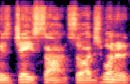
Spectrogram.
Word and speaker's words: Jasson: He pronounces his name Jasson, right? So respectfully, if he pronounces his name Jasson, I'm going to pronounce it that way.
